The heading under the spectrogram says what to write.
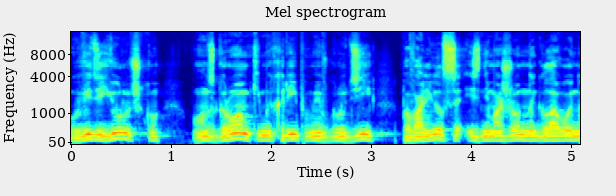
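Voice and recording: A natural voice, reading aloud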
